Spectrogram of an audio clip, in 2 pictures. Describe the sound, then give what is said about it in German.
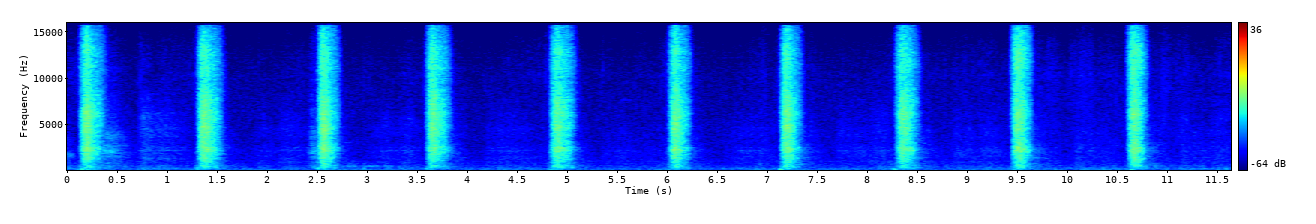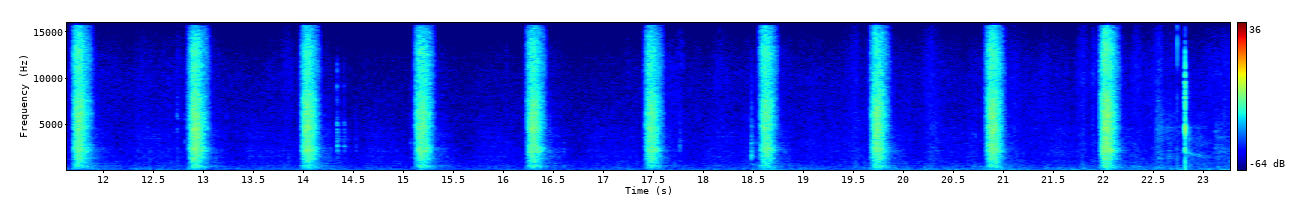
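Kapalabhati yoga breathing: a long, evenly spaced series of short, forceful nasal exhalations, sharp and loud, repeating roughly once per second with quiet passive inhalations between, with no talking. “Und beginne jetzt mit der ersten Runde Kapalabhati. Einatmen Bauch hinaus und beginne.”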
